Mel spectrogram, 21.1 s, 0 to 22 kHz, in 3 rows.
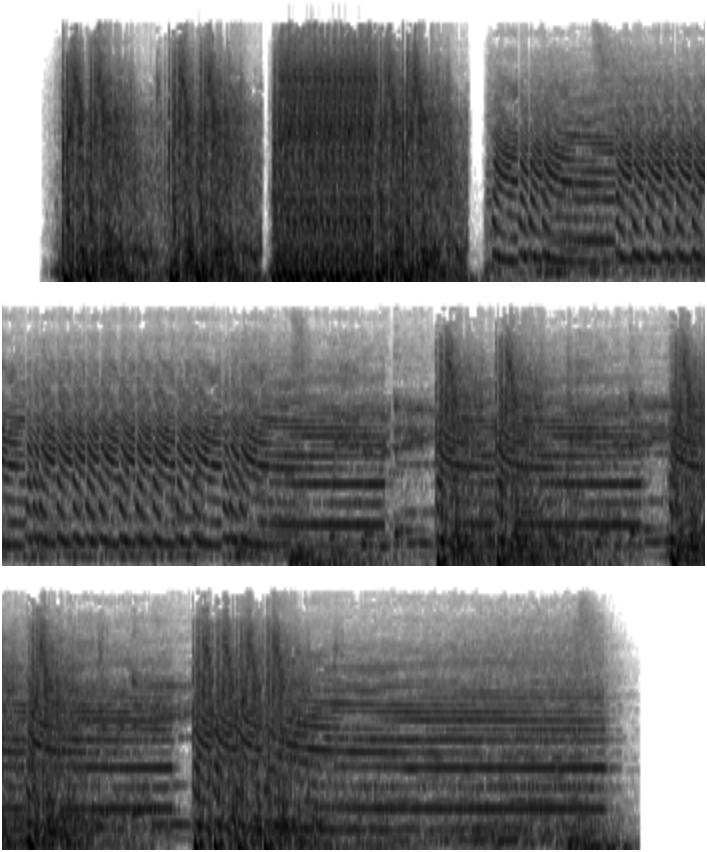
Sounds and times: Music: 8.6s - 20.5s.

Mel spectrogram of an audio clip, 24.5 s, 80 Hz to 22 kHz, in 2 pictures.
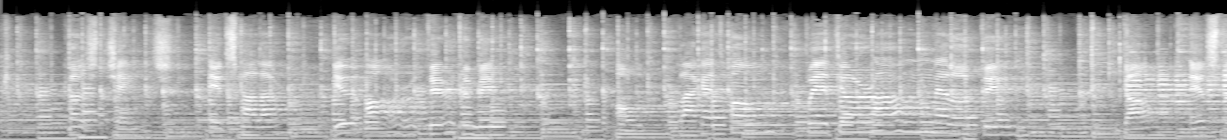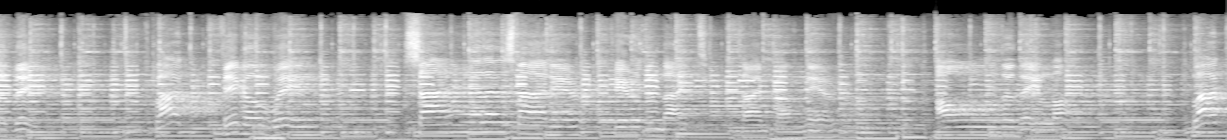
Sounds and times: Music: 0.0s - 24.5s.

